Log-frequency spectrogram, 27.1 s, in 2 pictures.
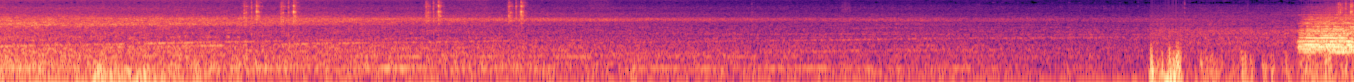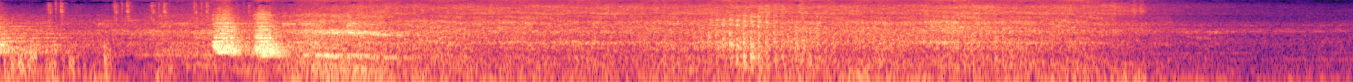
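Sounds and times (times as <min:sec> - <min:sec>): train horn blasts: 0:13.0 - 0:14.4, 0:15.6 - 0:17.2
train wheels rushing and clattering: 0:13.4 - 0:25.4.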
